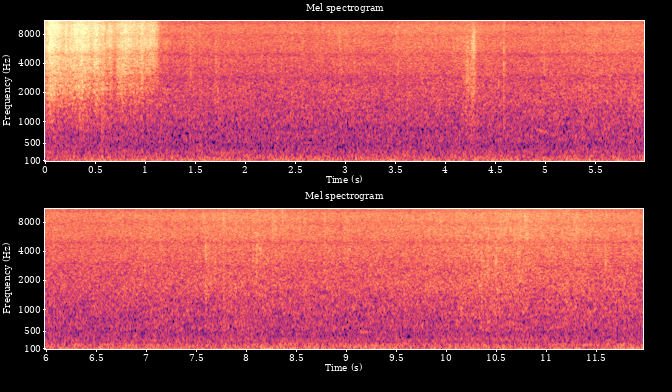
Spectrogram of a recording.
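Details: Steady low wind rumble and distant traffic noise, with a brief hiss at the start and no animal voices.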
